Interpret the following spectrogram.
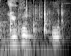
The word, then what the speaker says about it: dugong: En fait, je ne sais pas si on prononce ou pas le G final, mais Normalement, non. Normalement, Grégory me dit non. Dugong, avec un petit G à la fin.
